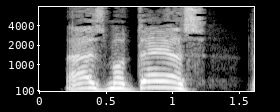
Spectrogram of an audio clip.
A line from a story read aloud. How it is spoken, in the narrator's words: the commander yelled back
